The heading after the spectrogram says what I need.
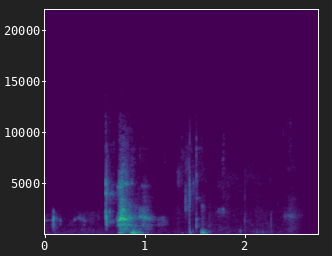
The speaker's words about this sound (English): I'm just sat munching cheese, so bear with me.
